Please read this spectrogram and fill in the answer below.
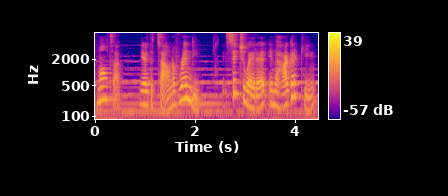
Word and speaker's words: Qrendi: The Q in Qrendi is silent, pronounce as Rendi The Mnajdra temple complex is located on the southern cliffs of the island of Malta near the town of Qrendi.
